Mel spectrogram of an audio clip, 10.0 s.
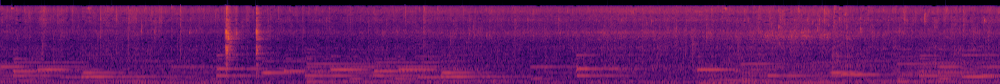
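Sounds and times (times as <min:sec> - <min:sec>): melodic background music: 0:00.0 - 0:10.0
paste sizzling in oil: 0:03.7 - 0:10.0.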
